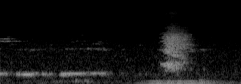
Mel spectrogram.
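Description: Duster rubbing across a whiteboard: three short squeaks in the first second, then a louder brushing swish of a wiping stroke near the end.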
